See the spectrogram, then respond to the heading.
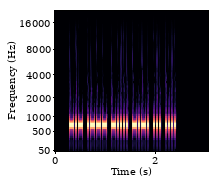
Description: Morse code, heard as a keyed tone, about 49 wpm, 700 Hz. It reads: KJ6CSH
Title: Speed Racing - USA 2x3 Call Signs 40wpm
